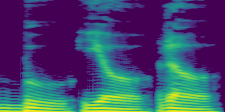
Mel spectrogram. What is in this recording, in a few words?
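"buyoro", concatenated syllables; Affixing experiment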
